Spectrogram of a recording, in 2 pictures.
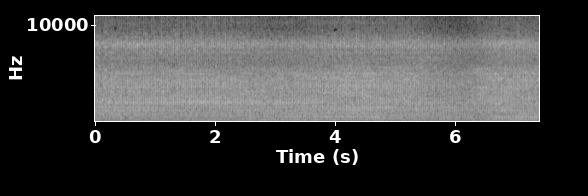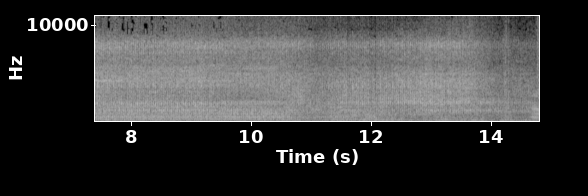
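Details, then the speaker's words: Junkyard MK4 VW Golf TDI Wagon diesel started at idle: even idle with light regular injector clatter, no misses or heavy knocks, sounds healthy; only fault seen is a loose tensioner; normal idle. "yeah turns on nicely you see it taken I mean it sounds healthy"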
